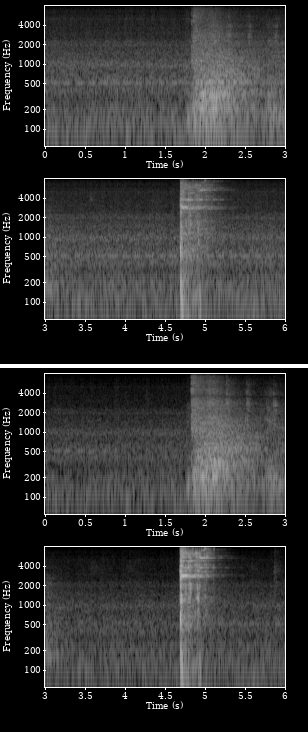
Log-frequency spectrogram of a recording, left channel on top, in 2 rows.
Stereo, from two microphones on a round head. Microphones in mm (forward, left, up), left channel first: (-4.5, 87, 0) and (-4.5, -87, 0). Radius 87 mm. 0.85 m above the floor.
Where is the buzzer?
I don't hear a buzzer.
